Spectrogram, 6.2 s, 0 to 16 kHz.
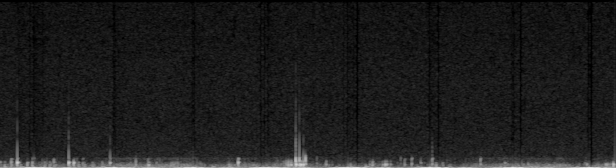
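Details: Continuous low rumbling and gurgling through a stethoscope on the belly after a large Christmas meal with wine following a 22-hour fast, belly still swollen; stomach rumbling constantly: active bowel sounds.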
